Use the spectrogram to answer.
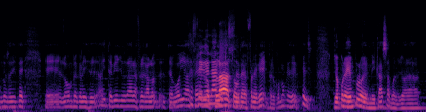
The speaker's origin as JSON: {"language": "Spanish", "region": "Extremadura", "country": "Spain", "said": "Bueno, en Extremadura, yo soy extremeño, es la fregona"}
